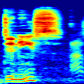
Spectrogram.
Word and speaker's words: Dennis: ambape for a half dennis is passing fantastic but dribbling is awful he feels like i'm trying to move a cinderblock on the field it's pronounced denise do you mean it's pronounced d nice and now the second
